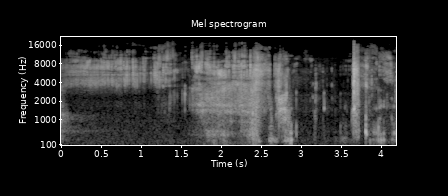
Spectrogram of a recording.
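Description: Someone struggles to open an old Solo soda bottle, an original made in 1934: a few seconds of scraping, rattling and crunching of the cap, ending in a sharp click, with no talking.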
